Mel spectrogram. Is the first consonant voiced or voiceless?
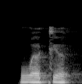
voiced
